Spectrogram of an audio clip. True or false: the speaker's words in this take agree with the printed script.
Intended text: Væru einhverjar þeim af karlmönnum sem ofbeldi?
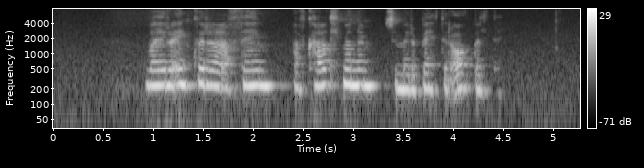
false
